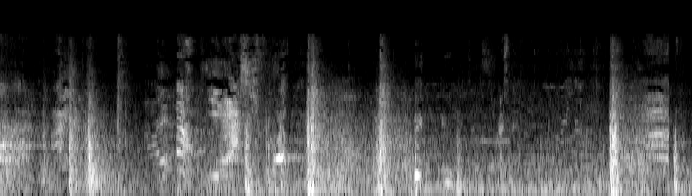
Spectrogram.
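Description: Bodies slam onto a wrestling ring mat with loud thuds.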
